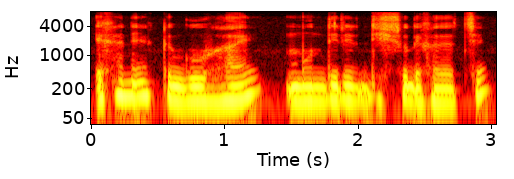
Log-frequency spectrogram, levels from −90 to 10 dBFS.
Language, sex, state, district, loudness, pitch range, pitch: Bengali, male, West Bengal, Cooch Behar, -15 LUFS, 110-135 Hz, 115 Hz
